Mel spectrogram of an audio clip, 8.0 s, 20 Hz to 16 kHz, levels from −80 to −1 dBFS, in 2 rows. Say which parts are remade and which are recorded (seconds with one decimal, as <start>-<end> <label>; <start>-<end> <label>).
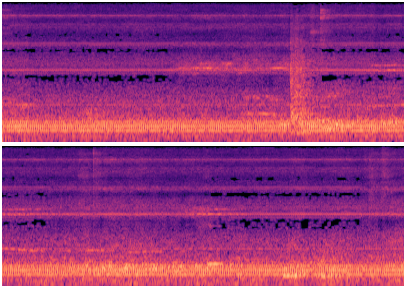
0.0-1.7 recorded; 1.7-2.9 remade; 2.9-4.5 recorded; 4.5-6.1 remade; 6.1-7.6 recorded; 7.6-8.0 remade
